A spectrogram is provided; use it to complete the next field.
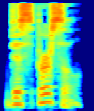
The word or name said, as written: dispersal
